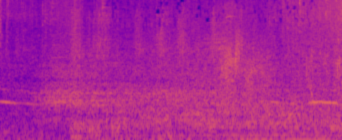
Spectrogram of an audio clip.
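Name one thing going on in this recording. A strong storm wind roars loudly.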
